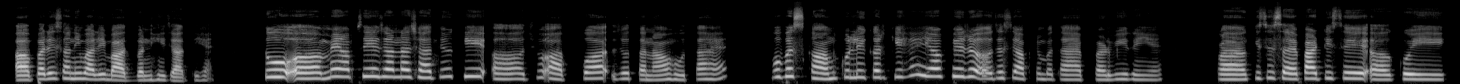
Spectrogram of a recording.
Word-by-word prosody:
अ, 210 0 +7
परेशानी 265 +1 0
वाली 235 -2 +2
बात 195 -5 +2
बन 195 +1 -3
ही 210 0 -7
जाती 175 +1 -5
है। 200 - -17 0.5
तो 345 +1 +7
अ, 270 0 +6
मैं 360 +7 +1
आपसे 360 +1 0
ये 370 - +1
जानना 350 -1 +3
चाहती 320 0 -2
हूँ 370 - -6
कि 375 0 0
अ, 250 0 -3
जो 315 +7 -13
आपका 275 +1 0 0.2
जो 265 0 -3
तनाव 220 +2 -2
होता 225 +3 -6
है, 245 +7 -6 0.5
वो 345 - 0
बस 375 0 +1
काम 270 -2 +3
को - - -1
लेकर 325 0 -2
के 345 - -5
है, 425 +5 -3
या 370 0 +3
फिर 370 -1 -1 0.2
जैसे 290 +1 -5
आपने 255 -1 -3
बताया 225 -2 -5
आप 215 0 -8
पढ़ 215 -1 -3
भी 240 +2 -6
रही 220 -2 -9
हैं। 210 +1 -14 0.6
अ, 230 0 +3
किसी 290 +1 -7
सहपाठी 270 0 +3
से 275 -1 +2
अ, 225 -2 0
कोई 230 -2 +1
265 Hz, 195 wpm, -21 LUFS, 230-320 Hz, 0.6 s, अ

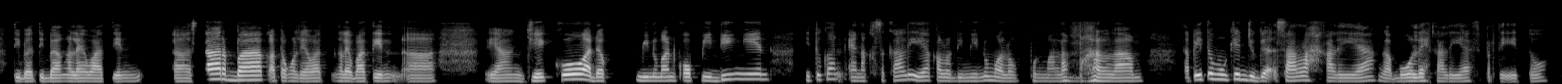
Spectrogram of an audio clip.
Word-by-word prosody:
tiba-tiba 150 -1 0
ngelewatin, 145 +2 -2 0.3
eee, 145 0 -2
Starbucks, 210 0 +6
atau 165 - -1
ngelewat 150 -1 -3
ngelewatin, 155 0 -1
eee, 145 0 -4 0.6
yang 150 -1 -4
J.CO 175 +9 +6
ada 170 -2 +1 0.3
minuman 175 0 0
kopi 175 0 0
dingin. 245 +1 -1 0.4
Itu 185 +4 -5
kan 250 +1 -5
enak 170 -1 -7
sekali 205 +3 -2
ya 185 - -1
kalau 165 -2 -3
diminum 160 +4 -6
walaupun 150 +1 -7
malam-malam. 155 0 -2 0.4
Tapi 215 +8 +2
itu 255 - +5
mungkin 235 -1 +2
juga 175 -4 -1
salah 180 +2 0
kali 150 -3 -5
ya, 165 +4 -3
nggak 150 -8 -6
boleh 160 +2 +1
kali 145 -2 -6
ya 155 - -5
seperti 150 -2 -10
itu? 155 +4 -11
165 Hz, 140 wpm, -21 LUFS, 150-190 Hz, 0.6 s, Starbucks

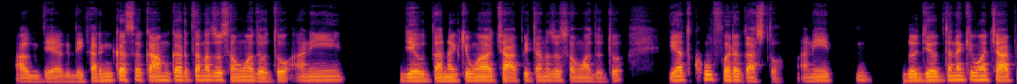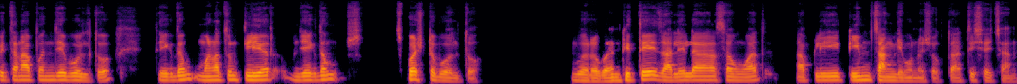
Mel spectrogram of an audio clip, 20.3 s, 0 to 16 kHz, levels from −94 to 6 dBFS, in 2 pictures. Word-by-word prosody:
अगदी, 90 -2 -2
अगदी. 85 +1 -3
कारण 110 +5 0
की 135 - +4
कसं 130 0 0
काम 120 +1 +4
करताना 125 +1 +2
जो 125 +1 +2
संवाद 115 0 -1
होतो 105 +1 +1
आणि 115 +2 -5 0.7
जेवताना 110 0 +3
किंवा 110 0 +4
चहा 105 0 +5
पिताना 115 -1 -3
जो 115 0 -2
संवाद 105 -2 -4
होतो 95 - -6 0.5
यात 125 +1 +2
खूप 150 0 0
फरक 120 -2 +2
असतो - - -2 0.2
आणि 110 +3 -3 0.8
ज 115 - +5
जेवताना 120 +3 +3
किंवा 130 0 +3
चहा 110 0 +8
पिताना 125 0 0
आपण 125 0 -1
जे 130 +1 +3
बोलतो, 115 -5 -1
ते 120 - -11
एकदम 135 +6 +1
मनातून 125 +3 +1
क्लिअर 130 +2 +5
म्हणजे 120 -6 -1
एकदम 140 +5 0
स्प - - -9 0.4
स्पष्ट 145 -2 +3
बोलतो. 100 -7 -5 0.9
बरोबर 95 -3 +1
आणि 105 +1 0
तिथे 140 +5 +4
झालेला 120 +1 +2
संवाद 115 +4 -3 0.4
आपली 115 +2 -1
टीम 120 +2 +2
चांगली 110 -2 +2
बनवू 95 -2 -7
शकतो. - - -9
अतिशय - - -6
छान. 85 0 -10
115 Hz, 155 wpm, -22 LUFS, 105-125 Hz, 0.9 s, चहा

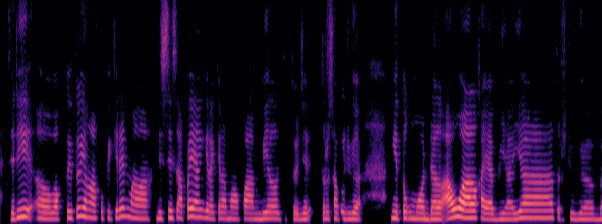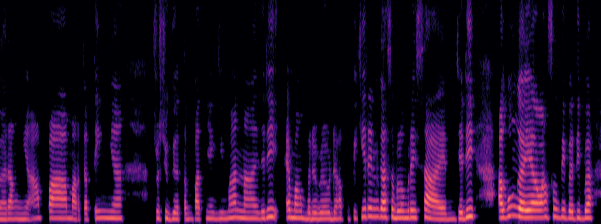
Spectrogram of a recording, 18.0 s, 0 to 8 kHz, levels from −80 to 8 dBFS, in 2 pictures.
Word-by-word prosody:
Jadi, 275 +6 +2
eee, 225 -7 -1
waktu 215 +3 -3
itu 305 - 0
yang 290 -3 +3
aku 245 0 -6
pikirin 255 +6 -2
malah 225 -3 -1
bisnis 225 +3 -2
apa 235 +5 +2
yang 275 -1 +1
kira-kira 225 -2 -4
mau 210 -1 -3
aku 220 - -7
ambil 215 +1 -3
gitu 190 -1 -9
ja 205 +2 -3 0.2
terus 220 -1 -7
aku 225 0 -5
juga 210 -1 -2 0.4
ngitung 230 0 -1
modal 205 -1 +1
awal 255 -1 +8
kayak 200 -4 +1
biaya 250 +5 0
terus 185 - -12
juga 200 -1 -5
barangnya 200 +1 -5 0.2
apa 235 -1 +1
marketingnya 235 +3 -4 0.5
terus 235 -2 -7
juga 215 -1 -2
tempatnya 210 +2 -5
gimana, 230 0 -2
jadi 275 +4 0
emang 250 -2 0
bener-bener 215 0 -2
udah 215 +1 -4
aku 210 - -21
pikirin, 285 +5 -2
Kak, 275 -1 +4
sebelum 245 -2 +2
resign 225 -6 +2
jadi 275 +7 +4 0.4
aku 255 +3 +5
nggak 275 -2 +10
yang 260 0 +7
langsung 275 +1 -1
tiba-tiba 245 -1 +1
230 Hz, 165 wpm, -22 LUFS, 210-250 Hz, 0.5 s, nggak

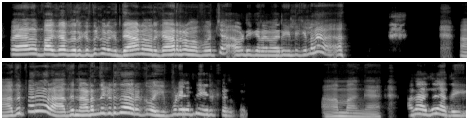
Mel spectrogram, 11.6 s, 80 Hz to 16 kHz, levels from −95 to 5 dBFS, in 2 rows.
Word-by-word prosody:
வேல 280 +2 +6 0.2
பாார்க்காம 275 -1 +5
இருக்கிறதுக்கு 265 +4 -3
உனக்கு 245 -4 -2
தியானம் 280 +3 +6
ஒரு 250 - -1
காரணமா 265 -1 +3
போச்சா? 250 +6 -4
அப்படிங்கிற 245 -2 -4
மாரி 225 +1 -3
இல்லைங்களா? 250 - -5 1.8
அ. - - -6
அது 225 - -3
பரவால்ல. 435 - +1
அது 240 +5 -4
நடந்துகிட்டு 335 +7 0
தான் 350 -3 +6
இருக்கும். 275 -3 -2
இப்படி 280 +7 -3
அப்படி 305 +3 -6
இருக்கிறதுக்கு. 230 -2 -13 1.1
ஆமாங்க. 175 - -9 0.5
அதாவது 280 +1 -1
அது 210 -3 -5
265 Hz, 125 wpm, -21 LUFS, 240-290 Hz, 1.8 s, வேல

